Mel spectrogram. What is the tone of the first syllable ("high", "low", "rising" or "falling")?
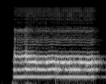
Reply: high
